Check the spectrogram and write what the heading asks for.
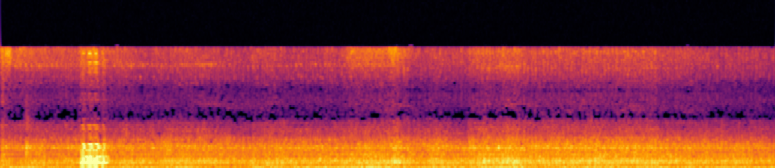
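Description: Semi-truck's diesel engine running steadily as the rig rolls slowly along the street, with one short horn toot about a second in.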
